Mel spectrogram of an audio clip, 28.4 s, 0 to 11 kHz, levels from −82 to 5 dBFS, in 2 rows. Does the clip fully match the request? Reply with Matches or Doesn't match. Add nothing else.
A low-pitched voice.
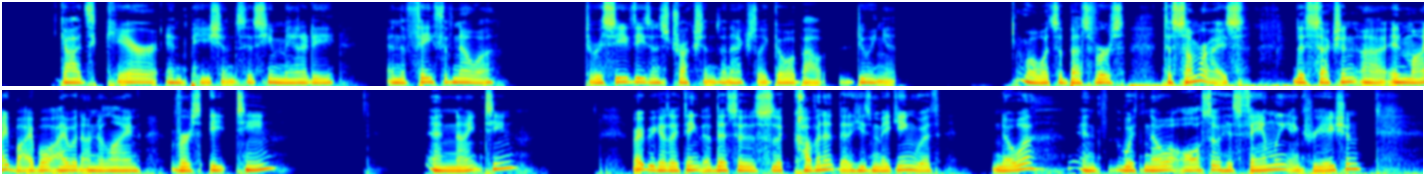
Doesn't match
